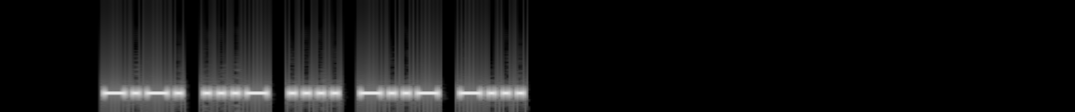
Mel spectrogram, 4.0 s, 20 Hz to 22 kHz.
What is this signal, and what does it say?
Morse code, heard as a keyed tone, about 44 wpm, 700 Hz. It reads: CVHXB
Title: Code Groups - 5 Letters - 45wpm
